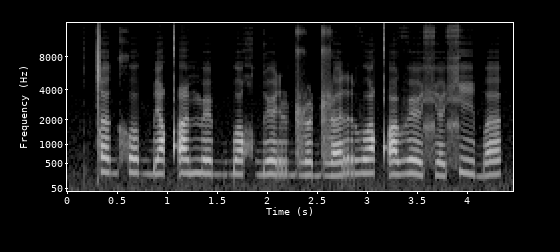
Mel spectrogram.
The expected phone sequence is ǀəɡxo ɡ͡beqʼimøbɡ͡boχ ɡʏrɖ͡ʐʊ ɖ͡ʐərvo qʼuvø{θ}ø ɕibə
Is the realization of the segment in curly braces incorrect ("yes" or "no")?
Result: yes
